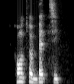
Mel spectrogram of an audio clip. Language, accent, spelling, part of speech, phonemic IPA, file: French, Canada, contrebattis, verb, /kɔ̃.tʁə.ba.ti/, LL-Q150 (fra)-contrebattis.wav
- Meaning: first/second-person singular past historic of contrebattre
